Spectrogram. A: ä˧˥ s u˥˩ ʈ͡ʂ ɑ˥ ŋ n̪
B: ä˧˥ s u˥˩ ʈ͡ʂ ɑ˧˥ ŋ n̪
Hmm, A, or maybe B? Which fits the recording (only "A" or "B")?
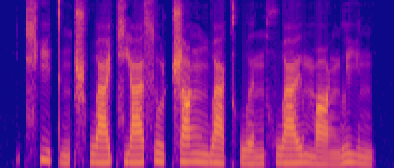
A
